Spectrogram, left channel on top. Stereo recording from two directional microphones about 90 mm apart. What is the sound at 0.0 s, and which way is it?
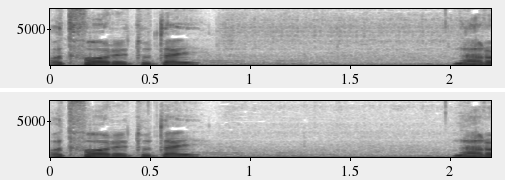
Speech, centre (ahead or behind).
